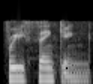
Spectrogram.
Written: freethinking

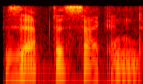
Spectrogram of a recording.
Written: zeptosecond

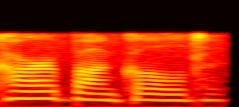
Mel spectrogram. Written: carbuncled

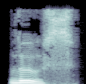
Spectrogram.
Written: loos

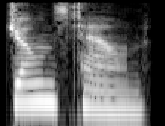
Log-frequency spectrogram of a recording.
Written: jonestown

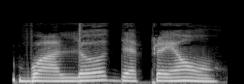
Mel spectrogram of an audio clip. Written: boileau despreaux

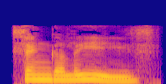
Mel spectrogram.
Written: cingalese

